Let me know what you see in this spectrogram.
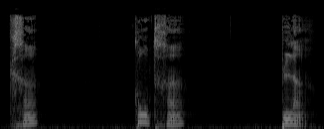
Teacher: Okay, and as usual, final T here is not pronounced, so you get craint, contraint, plaint.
